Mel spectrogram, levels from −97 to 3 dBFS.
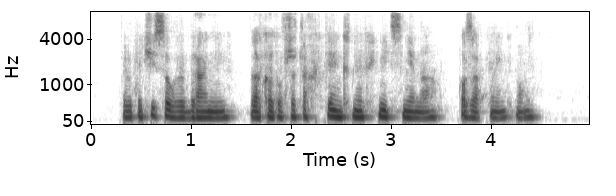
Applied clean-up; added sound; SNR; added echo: neural mask model DeepFilterNet 3.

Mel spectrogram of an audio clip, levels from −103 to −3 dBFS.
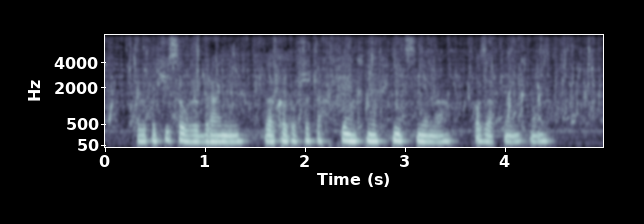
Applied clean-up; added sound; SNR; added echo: none; Liquid; 14 dB; none.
